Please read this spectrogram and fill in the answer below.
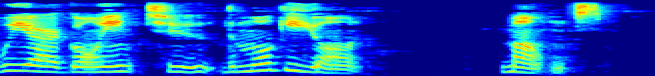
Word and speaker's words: Mogollon: are going to the Mogollon Mountains. I know it is spelled M-O-G-O-L-L-O-N, and it is pronounced Mogollon.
